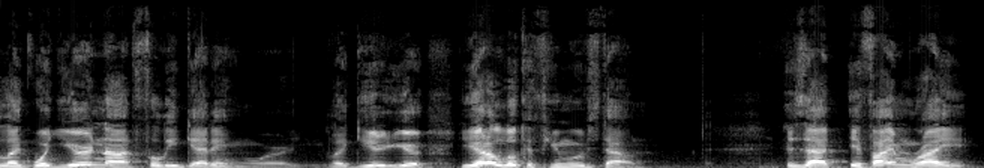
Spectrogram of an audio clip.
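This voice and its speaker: A man in his forties co-hosting a casual podcast chat, talking emphatically with lots of "like" and some swearing. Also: a little high. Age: 40s. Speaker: podcast co-host.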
